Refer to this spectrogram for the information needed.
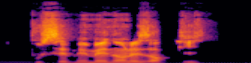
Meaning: to push things too far, to overdo it, to exaggerate
- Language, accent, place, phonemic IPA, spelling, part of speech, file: French, France, Lyon, /pu.se me.me dɑ̃ le.z‿ɔʁ.ti/, pousser mémé dans les orties, verb, LL-Q150 (fra)-pousser mémé dans les orties.wav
